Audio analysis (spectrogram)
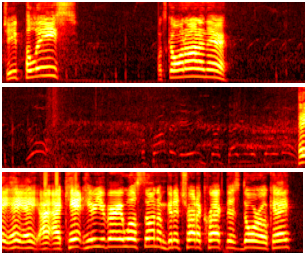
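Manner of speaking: calls out loud and high through a closed door; calling through a door. Acted. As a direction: shout so they hear you through the door. Chief calling through store door.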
